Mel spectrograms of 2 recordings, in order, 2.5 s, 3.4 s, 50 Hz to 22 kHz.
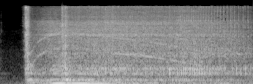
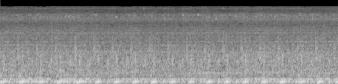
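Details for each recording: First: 1973 Chevy Nova: starter spins up with a free, rising whir and no cranking beat. The wrong starter is fitted, and its pinion misses the flywheel entirely. The old starter is to be refitted. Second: 1973 Chevy Nova after a barn fire, after reconnecting a large disconnected vacuum hose and refitting the valve covers: smooth, even idle with a steady low pulse of about three beats a second, no misses or stumbles.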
